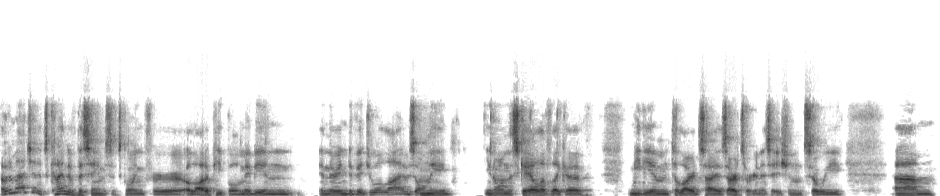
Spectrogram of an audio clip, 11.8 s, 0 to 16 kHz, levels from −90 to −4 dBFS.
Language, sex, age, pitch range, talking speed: English, male, 20-39, 100-115 Hz, 205 wpm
